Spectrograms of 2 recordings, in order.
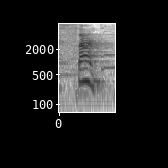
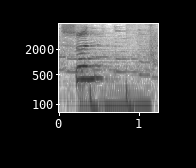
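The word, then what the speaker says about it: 孙: Well, in Mandarin, Justin's last name, Sun, is actually not pronounced as Sun. It should be pronounced as Sun.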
